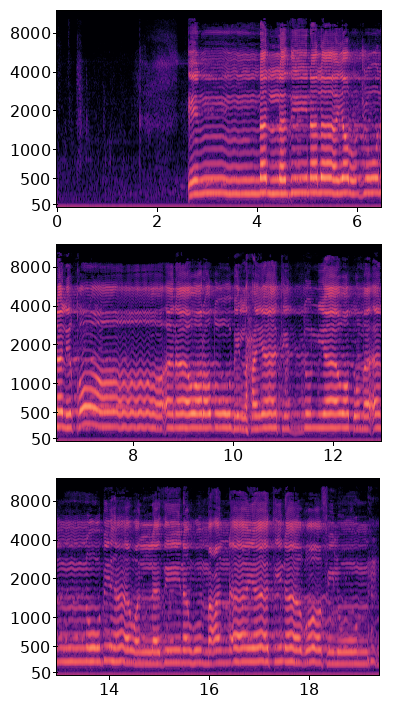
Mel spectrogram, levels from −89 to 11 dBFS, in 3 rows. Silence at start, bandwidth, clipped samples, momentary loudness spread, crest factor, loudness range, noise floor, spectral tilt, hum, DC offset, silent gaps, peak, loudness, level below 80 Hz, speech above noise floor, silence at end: 2.6 s; 10 kHz; under 0.1%; 10 LU; 18 dB; 5 LU; -60 dBFS; -3 dB/octave; none; 0.4%; none; -2 dBFS; -18 LUFS; -70 dBFS; 42 dB; 0 s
